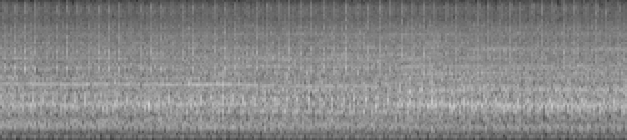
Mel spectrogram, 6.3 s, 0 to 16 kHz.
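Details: 2003 Subaru Forester, 178k miles, cold start about 150 miles after a head repair for a dropped valve guide: fast sharp ticking from the driver side at idle. The driver-side front exhaust valve clearance was .029 instead of about .010; adjusting it removed the noise.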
